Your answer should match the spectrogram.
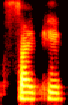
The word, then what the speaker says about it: psychic: word psychi psychi and the word psychic we said the py was silent the s yes the Y makes a sound like I so we he I then we have the C make a sound like K so we I and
